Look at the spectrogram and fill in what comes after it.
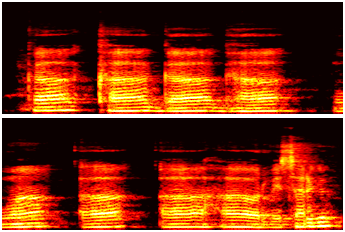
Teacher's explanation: कंठव व्यंजन इसके उच्चारण में केवल कंठ या गले का प्रयोग होता है। यह निचली जीव और कंठ के प्रयोग से बोले जाने वाले वर्ण कंठव्य कहलाते हैं। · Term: कंठव्य व्यंजन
